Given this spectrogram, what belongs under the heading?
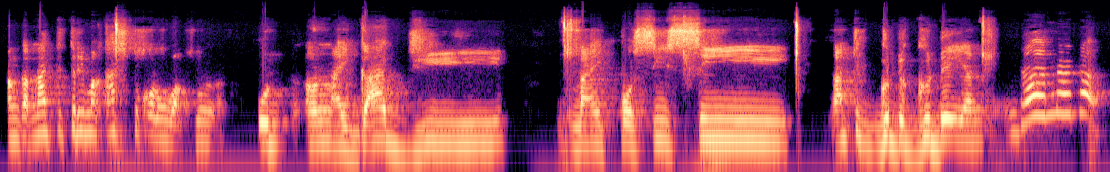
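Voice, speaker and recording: A man preaching a sermon, telling stories in a lively, joking way and speaking straight to his listeners. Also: high-pitched, breathy edge, low-quality recording. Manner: lively, jokey storytelling, speaks to listeners directly.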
